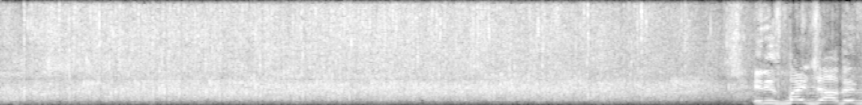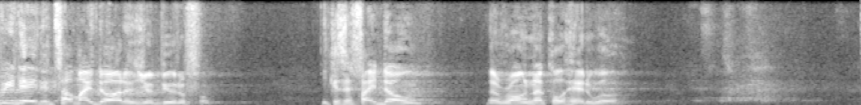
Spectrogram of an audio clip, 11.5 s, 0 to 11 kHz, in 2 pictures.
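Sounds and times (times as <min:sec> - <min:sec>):
crowd clapping steadily and loudly: 0:00.0 - 0:05.1
speech: 0:05.0 - 0:07.3, 0:07.9 - 0:10.0.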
